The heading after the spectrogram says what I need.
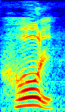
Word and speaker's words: hole: क्या कहा, ई जो आपका दिया है, यदि ई किसी भी शब्द के अंत में है तो ई को नहीं पढ़ा जाता है और ई का जो है कोई भी उच्चारण नहीं होता है।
